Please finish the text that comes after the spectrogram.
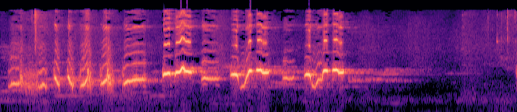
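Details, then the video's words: White-rumped shama decoy bird delivering a lively song of clear, varied whistles, some rising and some dipping, strung together for about four seconds before stopping. "Chòe lửa mồi hót cực hay"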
